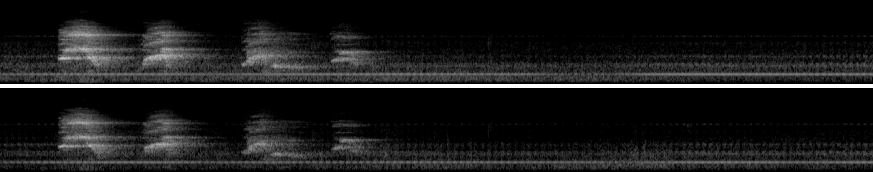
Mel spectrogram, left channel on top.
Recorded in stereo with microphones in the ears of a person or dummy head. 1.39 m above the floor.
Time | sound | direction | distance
0.6 | a scream | 5° left (ahead or behind) | 1.0 m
